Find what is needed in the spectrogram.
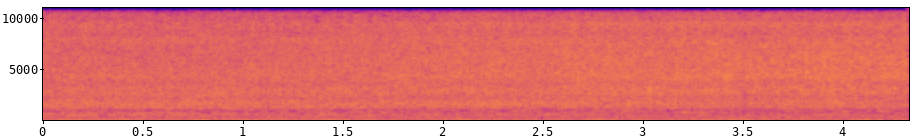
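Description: Steady city street noise with a heavy, uneven low rumble and no clear single event.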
